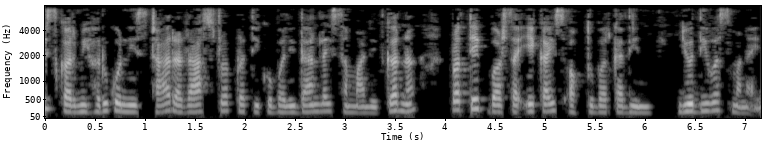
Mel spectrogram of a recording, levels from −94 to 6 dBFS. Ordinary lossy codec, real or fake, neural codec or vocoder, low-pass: none; real; none; 7.2 kHz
